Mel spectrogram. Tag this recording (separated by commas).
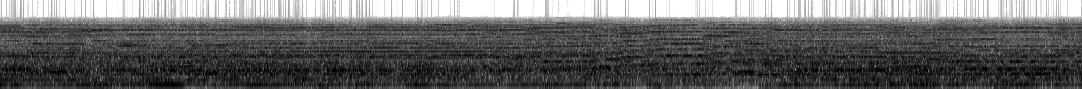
Music, Christmas music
